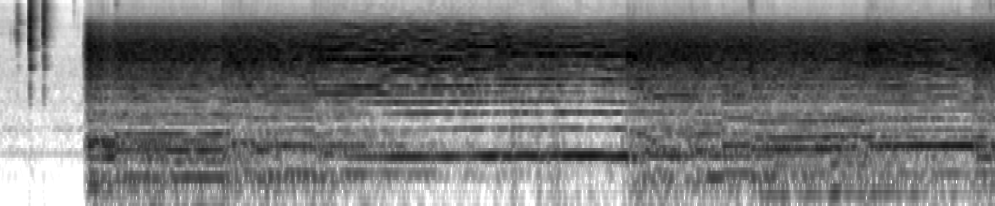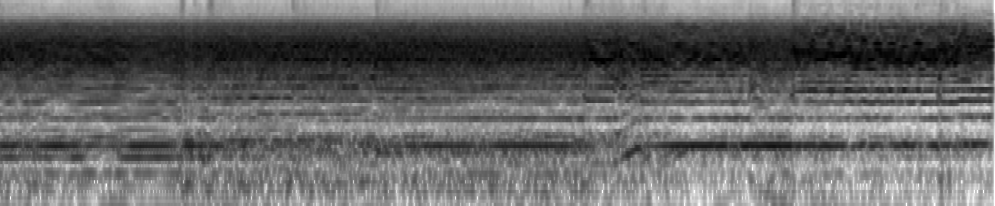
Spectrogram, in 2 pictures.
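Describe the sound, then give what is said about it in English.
Overdriven electric guitar through the Super Atmod, the Noble Screamer's Screamer side, the Dan, the Halo, the Caverns, Delay and Reverb, and Echoes, all on; sustained chords and notes smear into a loud, continuous wash of echoes for the whole stretch, with no talking. “And then if we add the Dan into the mix, where all four circuits, the Super Atmod, the Screamer side of the Noble Screamer, the Dan and the mix side of the drive, the Halo, the Caverns, Delay and Reverb, and Echoes are all on.”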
